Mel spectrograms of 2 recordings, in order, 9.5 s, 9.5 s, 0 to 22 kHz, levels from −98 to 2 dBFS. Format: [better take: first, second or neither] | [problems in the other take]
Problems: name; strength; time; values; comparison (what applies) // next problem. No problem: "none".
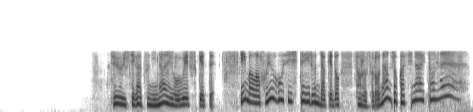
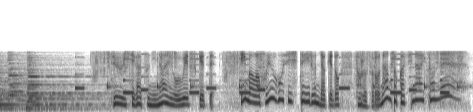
second | noise reduction (neural mask model Resemble Enhance denoiser)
